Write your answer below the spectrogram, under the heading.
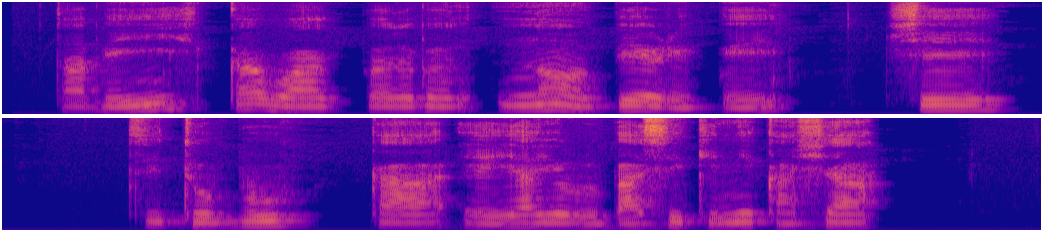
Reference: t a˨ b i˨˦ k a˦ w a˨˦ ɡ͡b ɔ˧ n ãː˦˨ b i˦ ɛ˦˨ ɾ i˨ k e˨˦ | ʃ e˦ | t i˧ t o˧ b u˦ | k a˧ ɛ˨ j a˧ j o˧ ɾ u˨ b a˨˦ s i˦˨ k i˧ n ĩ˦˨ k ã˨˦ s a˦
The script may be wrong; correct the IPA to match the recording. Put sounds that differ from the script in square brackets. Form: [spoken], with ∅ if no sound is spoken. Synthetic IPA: t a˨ b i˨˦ k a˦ w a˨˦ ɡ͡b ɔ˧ n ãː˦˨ b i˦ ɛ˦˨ ɾ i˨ [k͡p] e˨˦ | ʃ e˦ | t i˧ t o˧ b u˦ | k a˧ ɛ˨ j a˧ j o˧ ɾ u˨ b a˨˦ s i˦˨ k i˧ n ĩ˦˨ k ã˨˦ [ʃ] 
